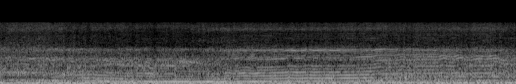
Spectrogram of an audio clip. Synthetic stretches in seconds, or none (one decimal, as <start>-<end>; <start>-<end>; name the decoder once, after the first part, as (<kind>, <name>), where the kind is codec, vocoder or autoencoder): none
